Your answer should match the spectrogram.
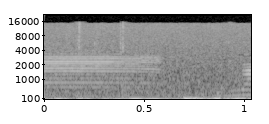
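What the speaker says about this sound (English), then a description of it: "Why aren't you breeding the sheep?" Sheep bleating in the video game SurvivalCraft, a single short wavering bleat standing out clearly over low game background sound.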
